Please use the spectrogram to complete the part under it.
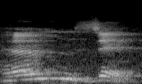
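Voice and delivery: drawn-out "همزة" in two slow syllables; spelling out. Shown as a demonstration. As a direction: drag each syllable of "همزة" to show the spelling. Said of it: "حال تهجيها بقولنا".

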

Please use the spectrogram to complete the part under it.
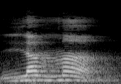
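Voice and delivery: لما said very slowly, the mim held long and doubled; لما with a geminated, lingering mim; doubled mim in lamma. Shown as a demonstration. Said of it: "التفتوا، بتشديد الميم".

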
